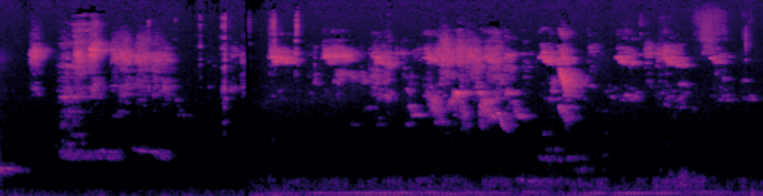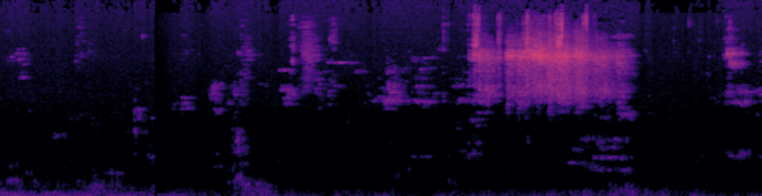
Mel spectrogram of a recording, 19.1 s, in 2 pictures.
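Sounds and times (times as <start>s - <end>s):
small birds chirping: 0.0s - 17.6s, 18.5s - 19.0s
steady low hum: 2.2s - 14.2s.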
